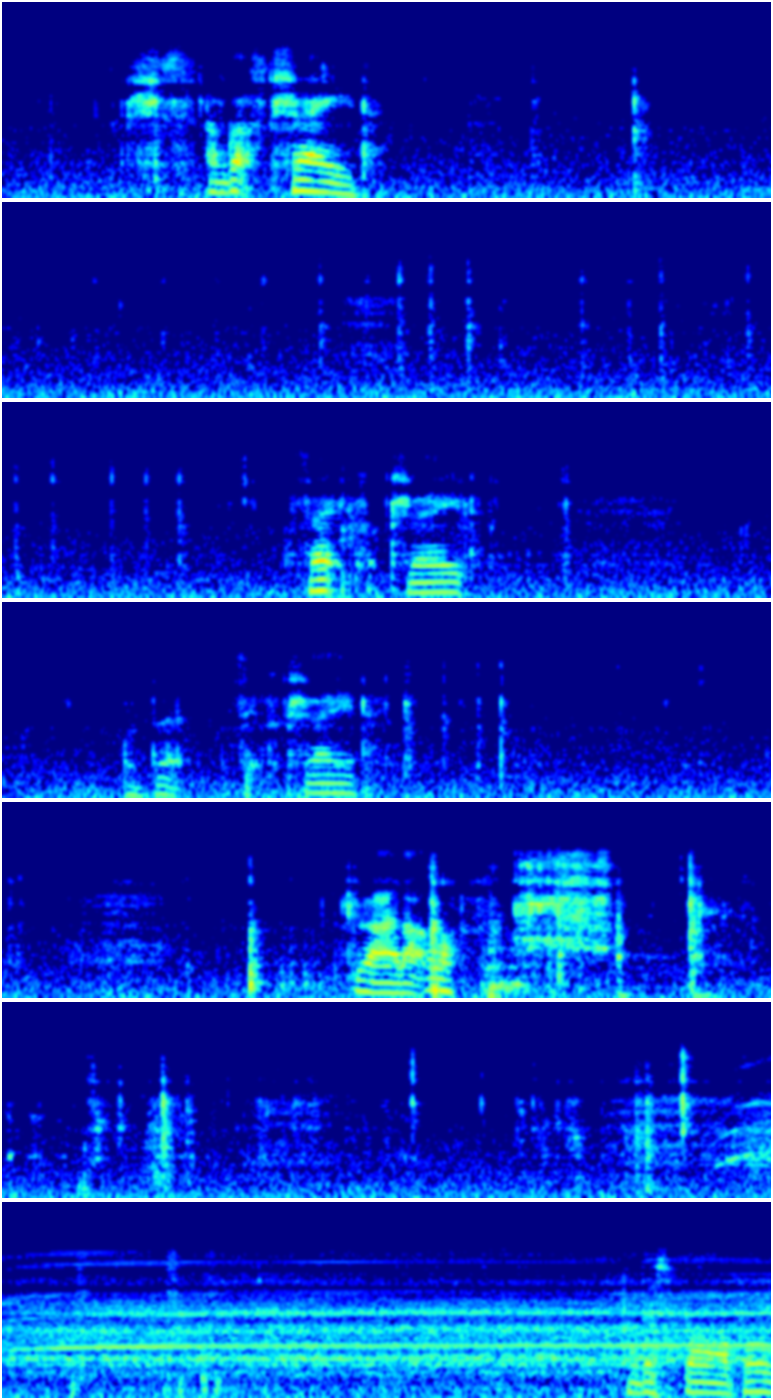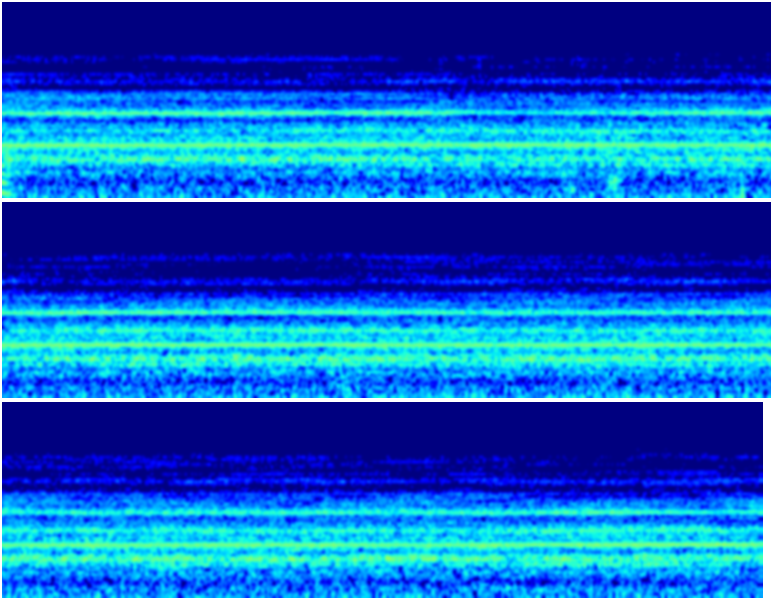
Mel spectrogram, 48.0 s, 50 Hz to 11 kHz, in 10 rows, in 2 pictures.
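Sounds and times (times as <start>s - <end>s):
heat gun fan whine: 28.0s - 48.0s.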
